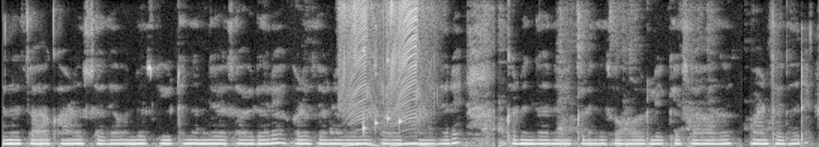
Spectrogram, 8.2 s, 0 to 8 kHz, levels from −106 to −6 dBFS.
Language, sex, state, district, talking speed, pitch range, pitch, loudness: Kannada, male, Karnataka, Gulbarga, 35 wpm, 195-200 Hz, 195 Hz, -19 LUFS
